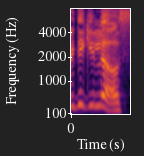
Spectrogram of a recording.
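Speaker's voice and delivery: put-on gruff older French woman voice. Showing how a screenplay character sounded in the mind: gruff older french lady voice. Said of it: "this gruff, like, older French lady".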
